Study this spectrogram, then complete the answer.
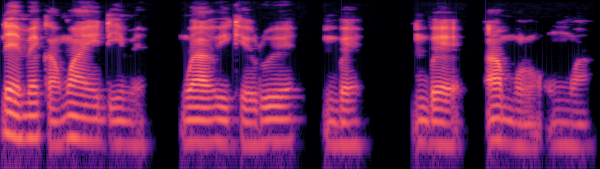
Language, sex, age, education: Igbo, male, 30-45, tertiary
